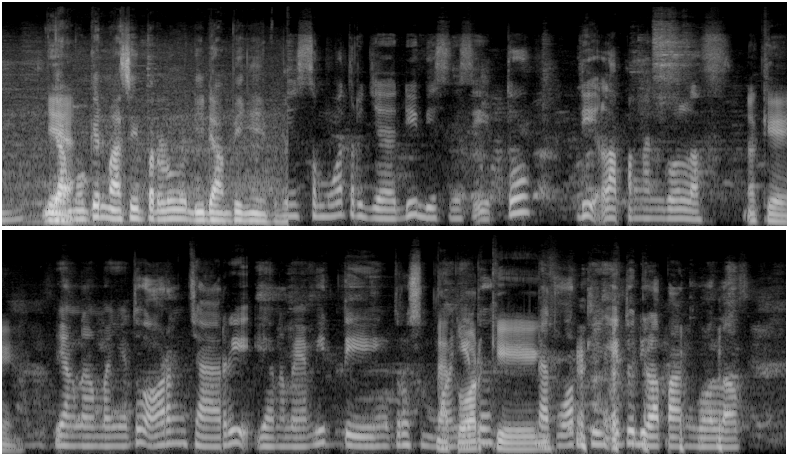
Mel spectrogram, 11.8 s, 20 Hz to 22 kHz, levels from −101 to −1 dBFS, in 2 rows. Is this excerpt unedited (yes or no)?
no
